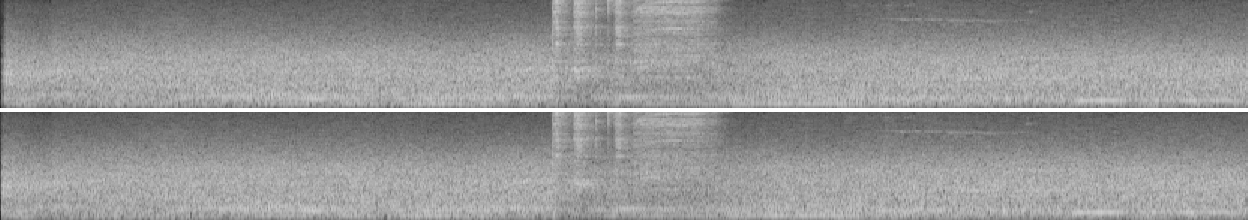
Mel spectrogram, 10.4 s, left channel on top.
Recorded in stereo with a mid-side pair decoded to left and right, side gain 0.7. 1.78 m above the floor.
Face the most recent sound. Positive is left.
turn(degrees=5)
